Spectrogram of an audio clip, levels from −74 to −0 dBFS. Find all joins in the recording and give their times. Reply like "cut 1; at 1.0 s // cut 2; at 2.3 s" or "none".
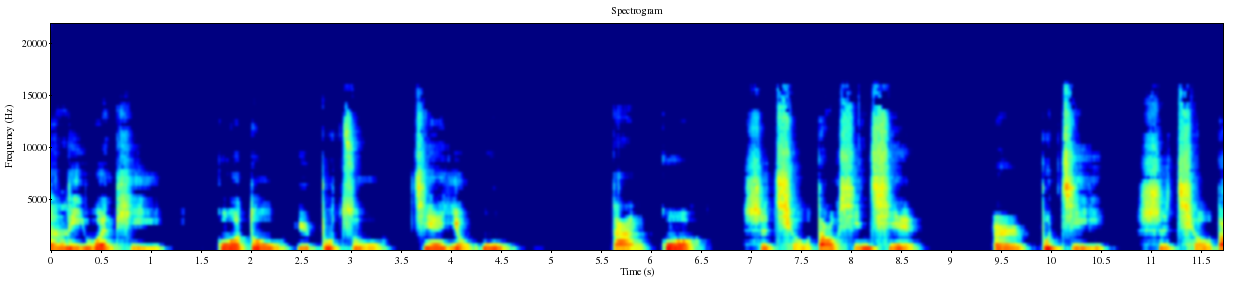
none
